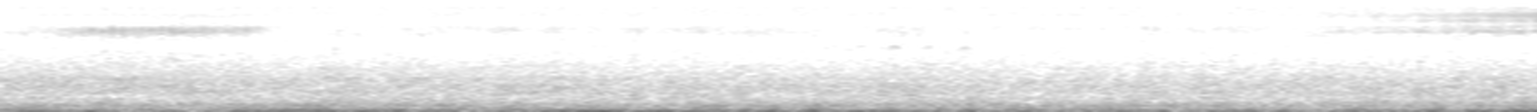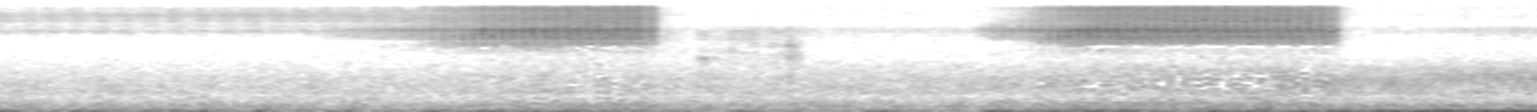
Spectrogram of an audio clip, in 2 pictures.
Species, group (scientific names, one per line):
Chorthippus biguttulus
Orthoptera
